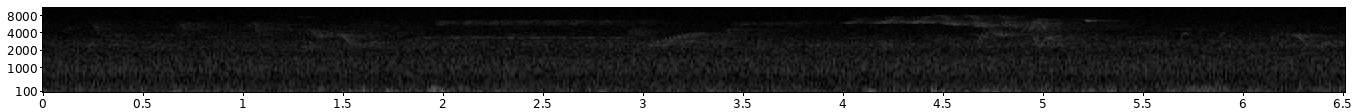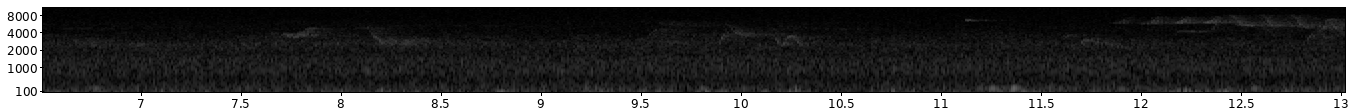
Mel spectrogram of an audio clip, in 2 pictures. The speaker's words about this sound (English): 2 thin notes were given by a bird close at hand, not the individual giving position note.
